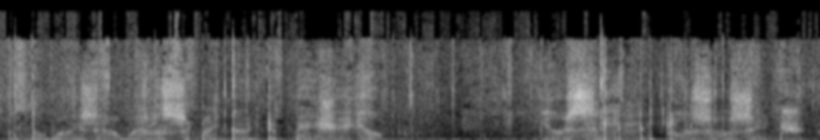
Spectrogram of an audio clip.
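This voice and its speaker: An ASMR performer whispering through a playful roleplay, slowly repeating phrases in a babying way. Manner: slow, repetitive, playful, babying.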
